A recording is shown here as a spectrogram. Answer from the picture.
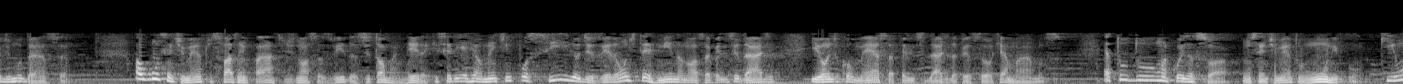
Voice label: NATAL ROMANTICO, masc; Telemensagens; Natal e Ano novo

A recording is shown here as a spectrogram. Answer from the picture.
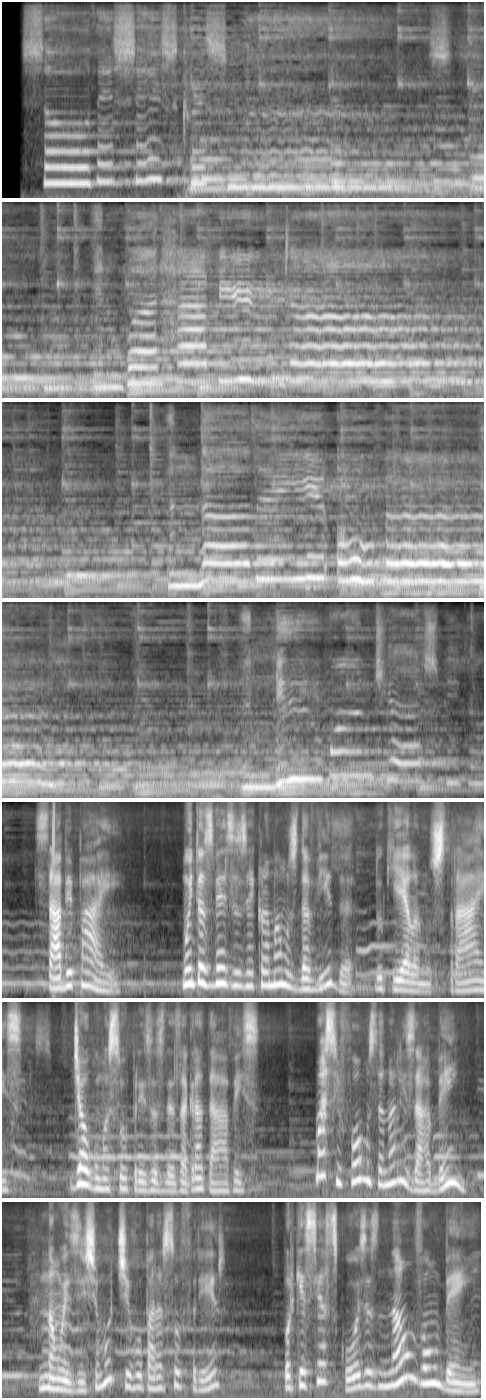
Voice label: ANO NOVO P PAI FEM; MERRY CHRISTMAS HAPPY 2013 BOAS FESTAS FELIZ 2013; Datas importantes; Natal e Ano novo

